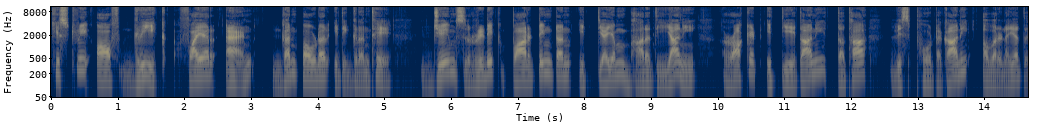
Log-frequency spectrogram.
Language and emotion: Sanskrit, neutral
